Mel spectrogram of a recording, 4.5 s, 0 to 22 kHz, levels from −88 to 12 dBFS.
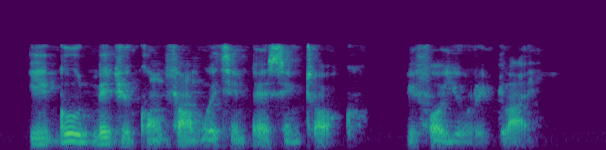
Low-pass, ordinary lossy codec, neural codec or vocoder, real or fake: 7.2 kHz; none; vocoder, 22.05 kHz, 80 mel bands, HiFi-GAN; fake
